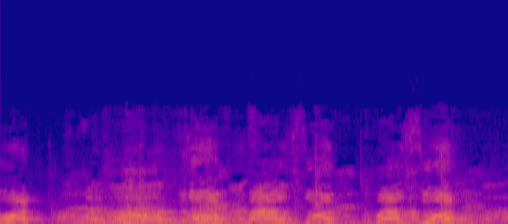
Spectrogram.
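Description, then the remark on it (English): Supporters of the group Memorial in a courtroom shout "shame" in protest, many raised voices overlapping into a loud, continuous clamor that swells in repeated bursts throughout. “Memorial's supporters in the courtroom responded with shouts of shame.”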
